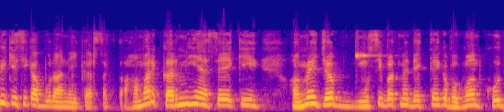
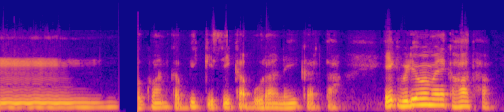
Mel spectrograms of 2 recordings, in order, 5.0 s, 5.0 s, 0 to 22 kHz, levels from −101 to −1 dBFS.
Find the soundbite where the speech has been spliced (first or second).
second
